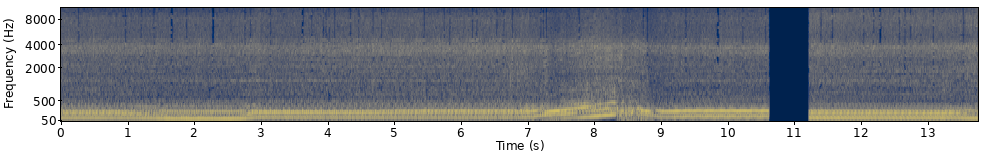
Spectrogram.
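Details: Volvo 244 race car with mid-mounted V10 on first drive: engine holds high revs, drops back, then sweeps up and down sharply as if the drive isn't taking up; owner suspects the gearbox or electronics.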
